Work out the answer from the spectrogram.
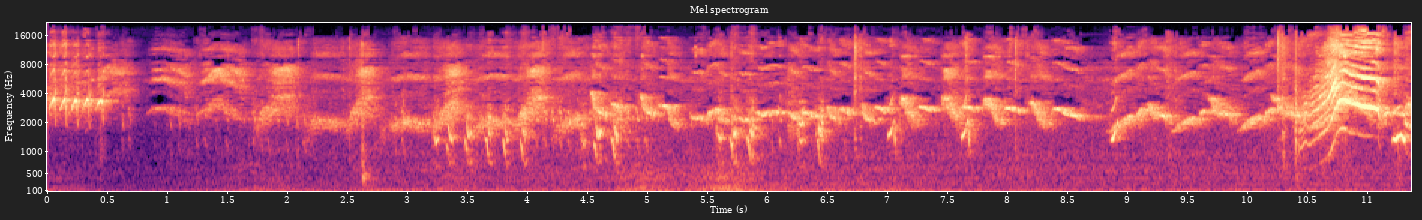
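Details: Striated grassbird singing at night as a lure and master recording: a busy stream of varied chirps, slurred upsweeps and downward whistles, tumbling continuously, ending in a loud burst of high, sharp notes.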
